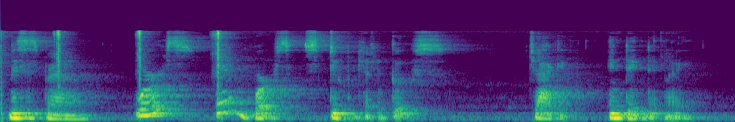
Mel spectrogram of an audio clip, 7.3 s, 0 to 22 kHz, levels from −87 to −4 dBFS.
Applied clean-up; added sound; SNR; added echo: none; Fire; 15 dB; reverberation time 0.9 s.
